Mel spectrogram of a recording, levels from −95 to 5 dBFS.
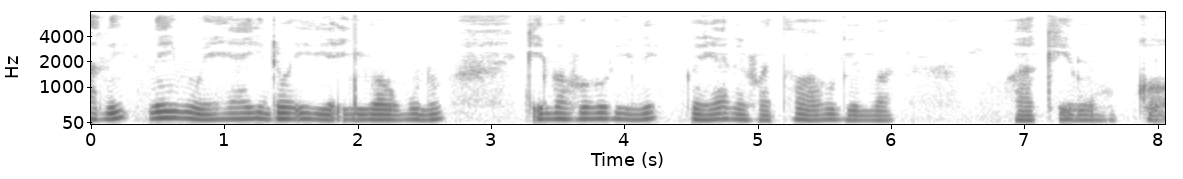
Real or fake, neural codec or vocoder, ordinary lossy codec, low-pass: fake; vocoder, 24 kHz, 100 mel bands, Vocos; none; 7.2 kHz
